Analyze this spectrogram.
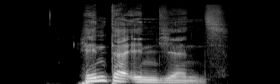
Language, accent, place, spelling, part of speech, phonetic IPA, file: German, Germany, Berlin, Hinterindiens, noun, [ˈhɪntɐˌʔɪndi̯əns], De-Hinterindiens.ogg
- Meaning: genitive singular of Hinterindien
